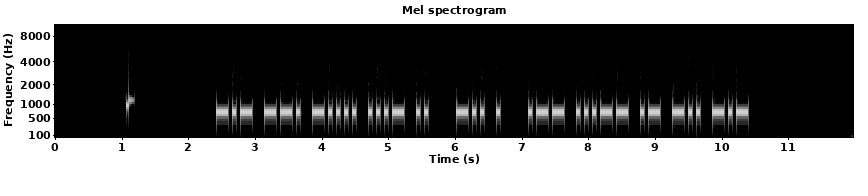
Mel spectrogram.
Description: Morse code, heard as a keyed tone, about 20 wpm, 700 Hz. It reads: KG6VI DE W3ADK
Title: USA Callsign DE Callsign - 5 Characters - 20wpm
